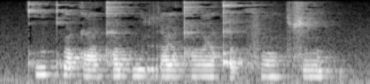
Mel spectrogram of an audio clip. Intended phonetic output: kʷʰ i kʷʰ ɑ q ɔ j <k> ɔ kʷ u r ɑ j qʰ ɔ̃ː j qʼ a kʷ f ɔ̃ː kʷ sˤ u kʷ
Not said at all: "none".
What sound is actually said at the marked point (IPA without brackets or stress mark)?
qʰ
